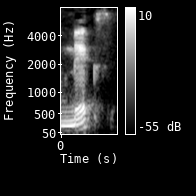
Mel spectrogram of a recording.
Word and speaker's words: Mx: and additionally we will also be talking about mix MX which is like I am mix lexcorp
